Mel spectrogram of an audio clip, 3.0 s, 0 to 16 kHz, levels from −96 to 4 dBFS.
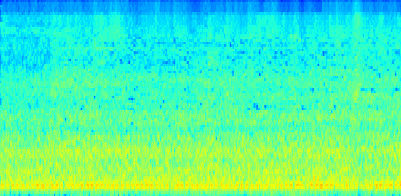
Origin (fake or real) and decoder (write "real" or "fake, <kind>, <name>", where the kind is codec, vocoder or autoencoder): real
